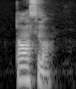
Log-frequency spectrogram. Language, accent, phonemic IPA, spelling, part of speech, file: French, France, /pɑ̃s.mɑ̃/, pansement, noun, LL-Q150 (fra)-pansement.wav
- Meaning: bandage, dressing, sticking plaster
